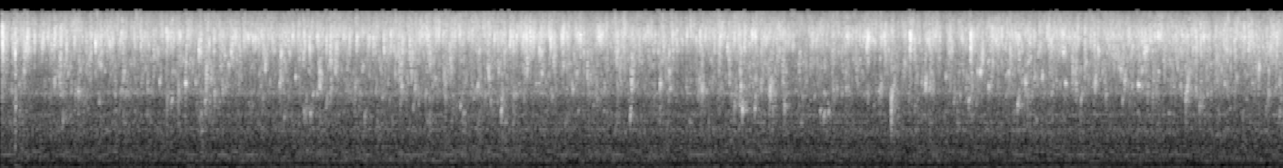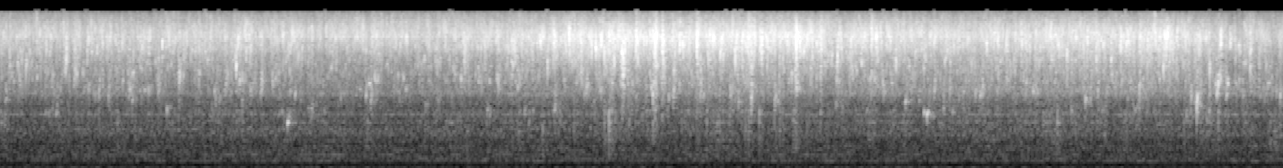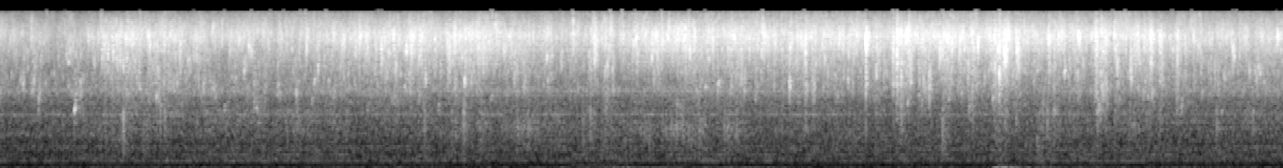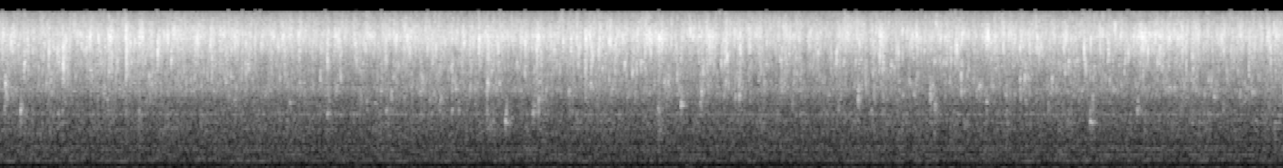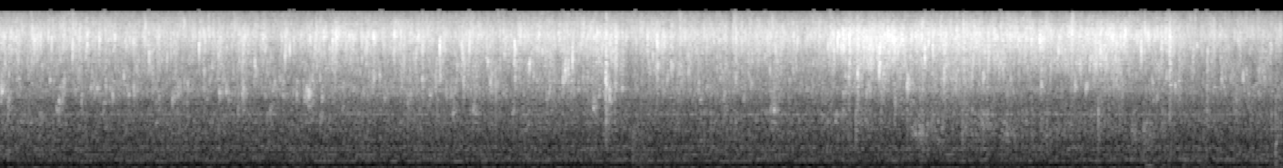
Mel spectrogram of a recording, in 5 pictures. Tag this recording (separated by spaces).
bath bathroom Shower sink water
